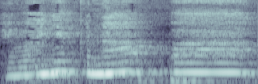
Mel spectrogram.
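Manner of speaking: lightly voiced, high mum asking; concerned mother. Mother asking her son why, lightly voiced high. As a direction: gently press for the reason. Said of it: "kata maminya".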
